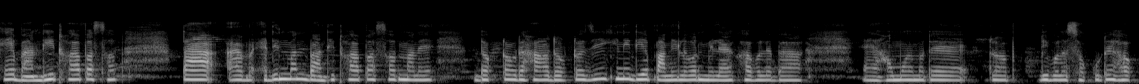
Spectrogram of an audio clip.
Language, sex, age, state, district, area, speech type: Assamese, female, 30-45, Assam, Dibrugarh, rural, spontaneous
